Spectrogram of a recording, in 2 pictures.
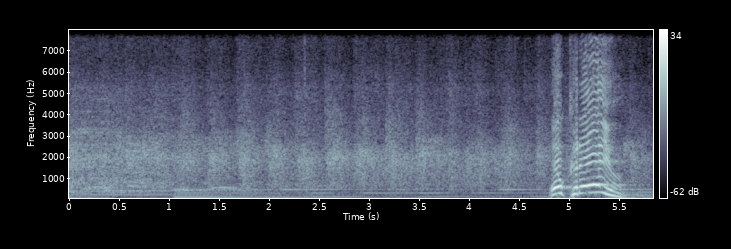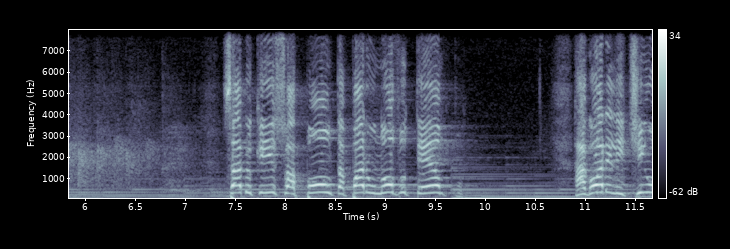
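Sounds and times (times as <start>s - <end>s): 
audience applause: 0.0s - 7.0s
sustained low keyboard chords: 0.0s - 11.6s
speech: 1.1s - 1.6s, 4.8s - 5.7s, 7.4s - 9.9s, 10.9s - 11.6s.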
